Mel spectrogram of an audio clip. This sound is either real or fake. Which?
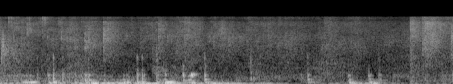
real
